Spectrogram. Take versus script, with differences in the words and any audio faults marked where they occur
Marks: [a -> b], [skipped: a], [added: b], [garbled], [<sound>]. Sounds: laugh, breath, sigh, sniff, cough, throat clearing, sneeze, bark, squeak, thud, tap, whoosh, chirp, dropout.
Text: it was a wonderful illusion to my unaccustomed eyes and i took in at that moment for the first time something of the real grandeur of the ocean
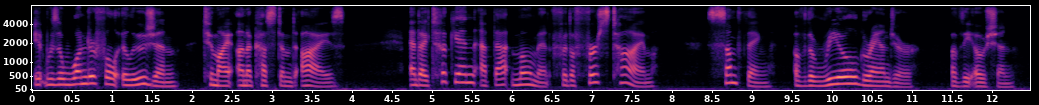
it was a wonderful illusion to my unaccustomed eyes and i took in at that moment for the first time something of the real grandeur of the ocean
